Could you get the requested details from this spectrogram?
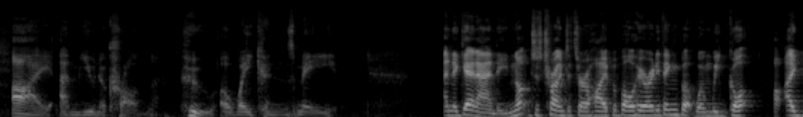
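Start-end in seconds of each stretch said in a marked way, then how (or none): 0.1-3.4 very deep, slow, level, drawn-out voice. Retelling a cartoon scene, quoting the reawakened head: deep Unicron voice. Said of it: "a familiar deep voice".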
